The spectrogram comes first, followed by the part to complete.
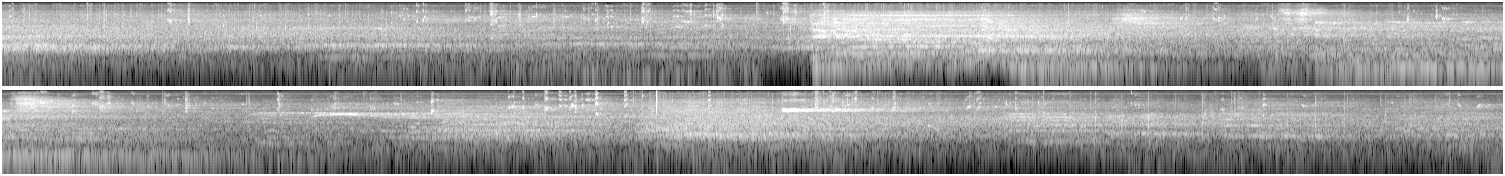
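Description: Basketball dribbled on a hardwood court during live play, repeated ball bounces amid arena voices. A sudden loud burst rises about eight seconds in and lasts about two seconds, and a brief high steady tone sounds near twenty-three seconds.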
